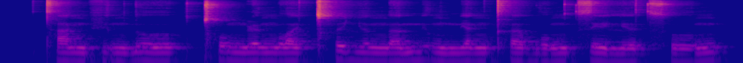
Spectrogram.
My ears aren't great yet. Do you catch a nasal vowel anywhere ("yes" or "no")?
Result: no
